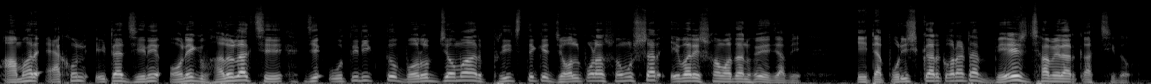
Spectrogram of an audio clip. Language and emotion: Bengali, happy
